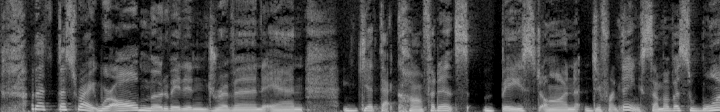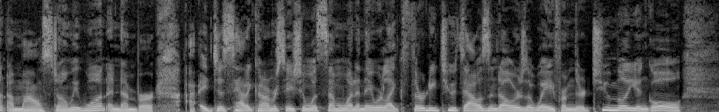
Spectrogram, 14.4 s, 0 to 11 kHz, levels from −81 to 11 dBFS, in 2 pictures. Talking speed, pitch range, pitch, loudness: 180 wpm, 155-185 Hz, 170 Hz, -17 LUFS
